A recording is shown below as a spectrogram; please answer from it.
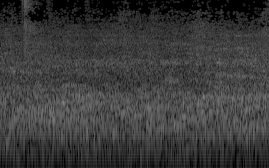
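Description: Steady crowd noise from an audience, with a brief click about a third of a second in.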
